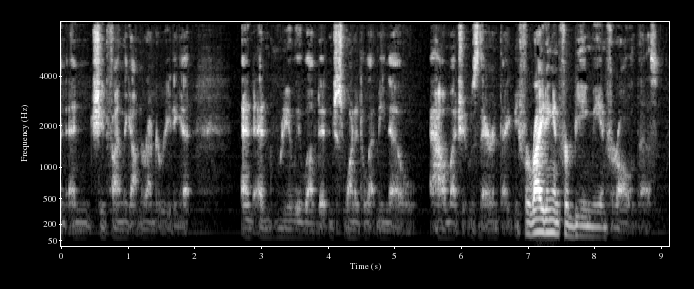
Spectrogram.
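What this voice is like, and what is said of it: Choked up, emotional voice. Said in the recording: “if I sound like I'm getting a little choked up, it's because I am.”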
